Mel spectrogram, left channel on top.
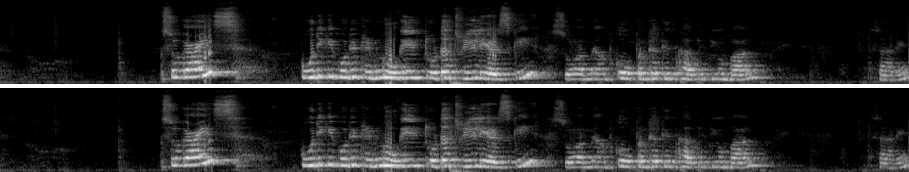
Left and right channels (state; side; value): normal; both; correlation 0.63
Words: सो गाइस पूरी की पूरी ट्रिमिंग हो गई टोटल 3 लेयर्स की। सो अब मैं आपको ओपन करके दिखा देती हूँ बाल सारे।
